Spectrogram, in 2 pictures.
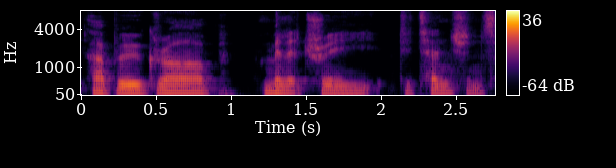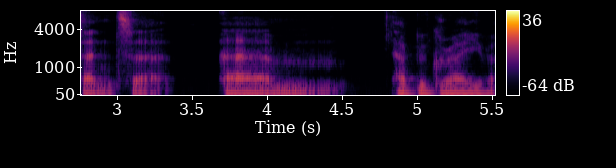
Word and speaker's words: Abu Ghraib: One of the cases that Zimbardo helped with as a witness was at the Abu Ghraib military detention center, Abu Ghraib, I think it's pronounced, in Iraq, where some of the US military were abusing and treating very badly the prisoners there, some of them.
